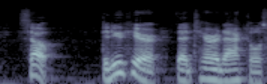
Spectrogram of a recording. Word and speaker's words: pterodactyls: So, did you hear that pterodactyls found out a way to urinate silently? The P is silent.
